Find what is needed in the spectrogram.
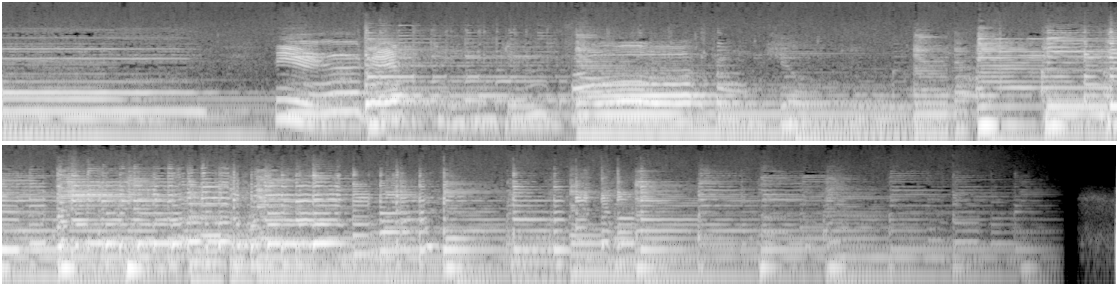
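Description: Bluegrass band playing an old-time gospel song on acoustic string instruments, with wavering held notes, the music fading out near the end.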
